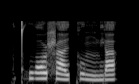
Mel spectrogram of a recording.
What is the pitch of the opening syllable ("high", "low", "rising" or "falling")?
high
